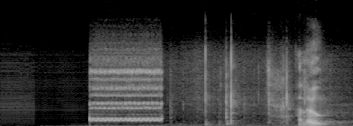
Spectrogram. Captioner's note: phone ringing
